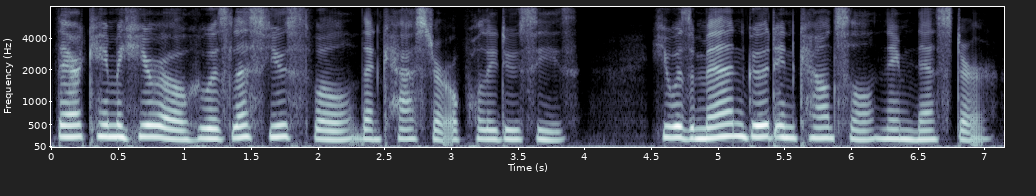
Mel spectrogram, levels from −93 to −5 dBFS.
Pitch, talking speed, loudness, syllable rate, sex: 210 Hz, 175 wpm, -17 LUFS, 4.7 syllables/s, female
